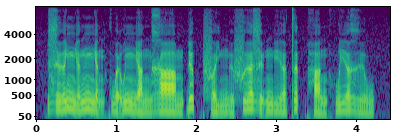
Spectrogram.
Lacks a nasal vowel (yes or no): yes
